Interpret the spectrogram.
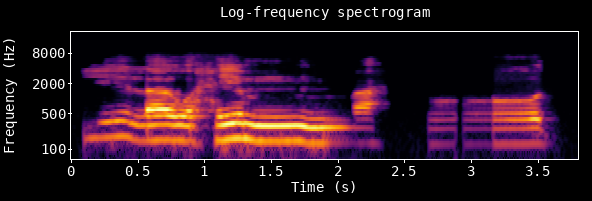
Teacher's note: Itu idgham biguna ya. Ditukar dengan dengung.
